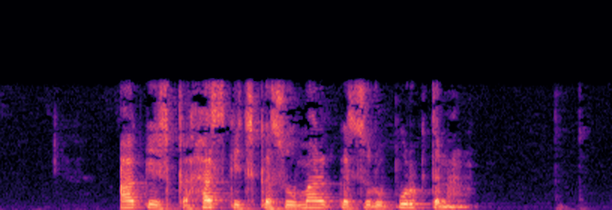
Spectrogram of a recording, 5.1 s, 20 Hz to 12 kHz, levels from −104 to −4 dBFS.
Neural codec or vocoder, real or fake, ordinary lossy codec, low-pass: none; real; MP3, 96 kbps; 7.2 kHz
